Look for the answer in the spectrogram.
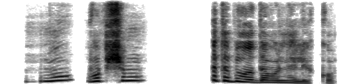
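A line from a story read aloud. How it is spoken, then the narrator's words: Thin high voice. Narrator (Russian): тонким голосом сообщила Гермиона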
